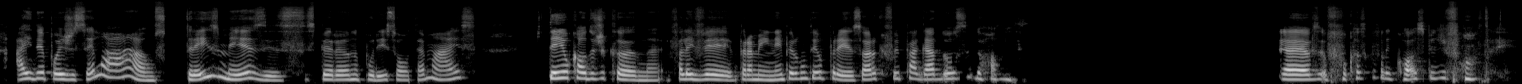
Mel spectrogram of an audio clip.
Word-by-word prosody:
aí 255 +4 +1
depois 260 -3 +3
de 225 - -3
sei 245 +6 -2
lá 330 - 0
uns 190 0 -7 0.2
3 320 - +3
meses 230 - 0
esperando 220 0 -1
por 215 -3 -4
isso 215 +1 -3
ou 205 - -3
até 215 +2 -8
mais, 295 +4 -5 0.7
tem 285 +1 +7
o - - +3
caldo 270 -3 +2
de 275 0 -6
cana. 200 -6 0
Falei: 235 +3 +2
"Vê 220 -3 +2
pra 225 -1 0
mim.", 215 -2 -1
nem 220 +3 -1
perguntei 275 +2 0
o - - -4
preço 220 -6 -1
a - - +5
hora 255 - 0
que 260 - -18
fui 270 0 -7
pagar 250 -5 0
12 265 +7 -4
dólares. 235 -4 -7 2.6
Eh, 225 -1 +8 0.2
fu 245 - -8
quase 280 -1 -9
que 320 - -20
eu - - -23
falei: 265 -4 -6
"Cospe 250 +4 -2
de 295 +1 -8
volta 255 -3 -4
aí". - - -20
240 Hz, 175 wpm, -23 LUFS, 220-275 Hz, 2.6 s, Eh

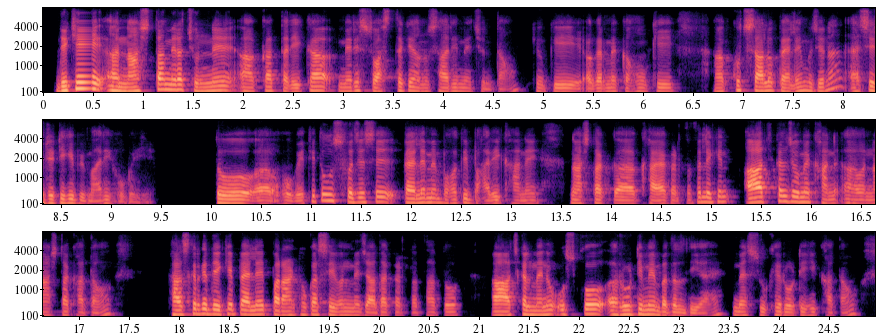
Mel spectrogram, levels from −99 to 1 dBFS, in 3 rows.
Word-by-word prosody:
देखिए 205 +8 +8
अ, 150 -1 +4
नाश्ता 135 +5 +4
मेरा 180 -1 +6
चुनने 140 -4 0
अ, 130 -1 -1
का 135 - +2
तरीक़ा 115 +4 0 0.2
मेरे 130 +3 -2
स्वास्थ्य 130 -2 -2
के 140 - -2
अनुसार 120 -1 -3
ही 125 - -4
मैं 120 -1 -7
चुनता 95 0 -12
हूँ 100 - -14 0.2
क्योंकि 120 -2 -4
अगर 115 0 -2
मैं 120 0 -5
कहूँ 120 +1 -6
कि 125 -1 -2 0.5
अ, 120 - 0
कुछ 155 +7 -4
सालों 145 0 +4
पहले 125 -2 -1
मुझे 135 -3 -2
ना 205 - -5
एसिडिटी 135 -2 0
की 135 - +1
बीमारी 105 -1 -6
हो 95 - -12
गई 85 -3 -12
है, - - -21 0.6
तो 130 -2 +4
अ, 110 -2 -1
हो 110 - -2
गई 105 +2 -3
थी। - - -2
तो 215 +4 +1
उस 215 -1 -4
वजह 160 0 +2
से 165 +2 -1 0.2
पहले 145 0 +3
मैं 150 -1 -1
बहुत 125 +1 -6
ही - - +1
भारी 110 +3 -4
खाने 115 -1 -9 0.3
नाश्ता 120 +1 -1
क 110 -1 +1
खाया 110 0 +1
करता 115 0 -9
था, 165 - -3
लेकिन 170 +2 -2 0.2
आजकल 170 +3 +4
जो 175 -2 +2
मैं 165 -1 +1
खाने 130 -5 -5
अ, 125 -3 -4
नाश्ता 120 +1 -4
खाता 115 -4 -9
हूँ, 155 +10 -9 0.6
ख़ास 150 0 +4
कर 175 - +2
के 170 - +4
देखिए 160 0 +2
पहले 155 -1 +4
पराठों 130 -1 +2
का 140 +1 +1
सेवन 135 -3 -2
मैं 125 0 -4
ज़्यादा 115 0 0
करता 115 -1 -10
था, 115 +2 -9
तो 120 +1 -6 0.3
आजकल 125 +4 +4
मैंने 140 +1 +1
उसको 155 +2 +3
अ, 140 - +1
रोटी 150 +3 +2
में 155 -1 +2
बदल 115 -3 -1
दिया 100 -1 -5
है, 145 +10 -12
मैं 125 -1 -2
सूखे 120 +1 -6
रोटी 115 0 -3
ही 120 - -7
खाता 110 -1 -11
हूँ। 160 +2 -11
130 Hz, 215 wpm, -25 LUFS, 115-150 Hz, 0.6 s, देखिए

